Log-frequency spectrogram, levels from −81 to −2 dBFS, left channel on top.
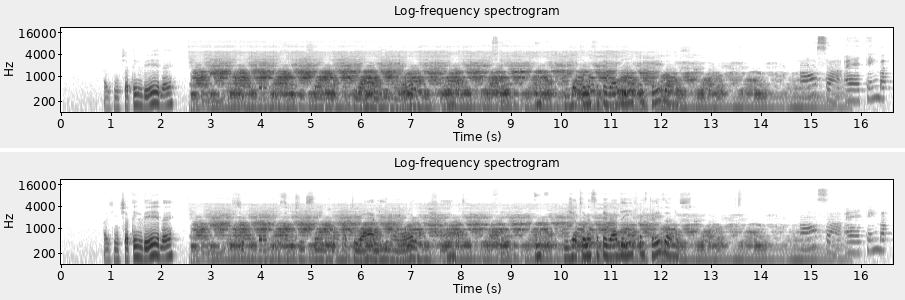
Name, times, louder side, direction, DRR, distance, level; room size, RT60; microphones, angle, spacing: voice 1, 0.8-2.2 3.5-3.7 3.9-7.9 9.5-9.7 10.0-12.6, right 5 dB, 65° right, 0.4 m, -29 dB
sound 1, 2.6-15.8, left 2 dB, 15° left, 0.4 m, -29 dB
voice 2, 2.8-3.3 8.6-9.1 14.7-16.5, left 2 dB, 65° left, 2.0 m, -41 dB
11.0 x 4.1 x 7.4 m
head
